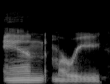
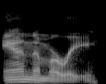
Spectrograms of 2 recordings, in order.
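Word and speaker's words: Annemarie: we learned her name even though it's spelled anarie her name is anamarie um or as many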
